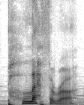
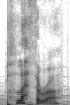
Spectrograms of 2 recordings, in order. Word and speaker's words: plethora: pronunciation is is ple plethora yes the stress is on the first syllable PL plethora We Lay stress on PL say it with me plethora Sarah let's look at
